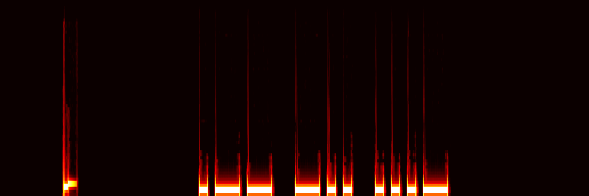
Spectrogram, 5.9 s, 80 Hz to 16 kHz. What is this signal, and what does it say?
Morse code, heard as a keyed tone, about 15 wpm, 700 Hz. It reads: WDV
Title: Three Challenging Letter-Number Combinations 15wpm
